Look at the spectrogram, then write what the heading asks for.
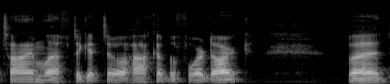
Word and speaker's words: Oaxaca: a little water arrived in the town of ohaka and it's spelled o a x a CA and uh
